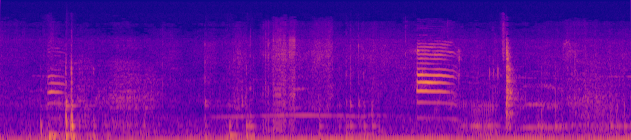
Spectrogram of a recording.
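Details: Stray cats met on a cat island, filmed with a GoPro: two short, bright harmonic meows, one early and one near the three-second mark, over a steady low rumble and scattered knocks.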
